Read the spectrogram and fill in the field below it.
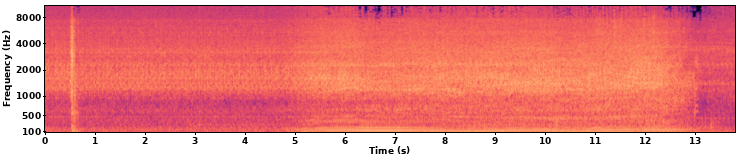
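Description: A 4x4 with lowered tyre pressures drives out of a bog, its engine idling quietly at first, then rising into a louder, steady low rumble as it pulls through, with a brief knock near the start.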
